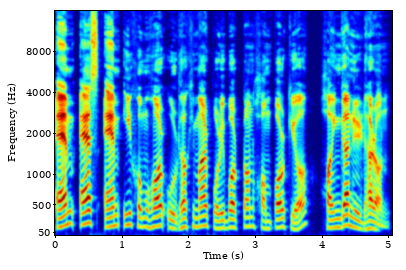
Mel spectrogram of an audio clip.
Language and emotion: Assamese, neutral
